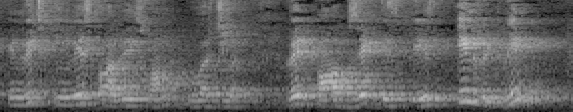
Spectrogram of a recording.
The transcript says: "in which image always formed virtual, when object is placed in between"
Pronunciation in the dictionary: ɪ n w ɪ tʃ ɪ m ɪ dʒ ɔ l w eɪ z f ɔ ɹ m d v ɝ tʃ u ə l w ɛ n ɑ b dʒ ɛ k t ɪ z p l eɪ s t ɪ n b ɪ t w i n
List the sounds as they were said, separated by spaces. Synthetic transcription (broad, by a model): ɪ n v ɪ tʃ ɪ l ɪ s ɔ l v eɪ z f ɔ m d v ɝ tʃ u ə l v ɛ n ɑ b dʒ ɛ k t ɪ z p l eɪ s ɪ n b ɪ t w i n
